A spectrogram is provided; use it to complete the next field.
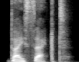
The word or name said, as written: dissect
